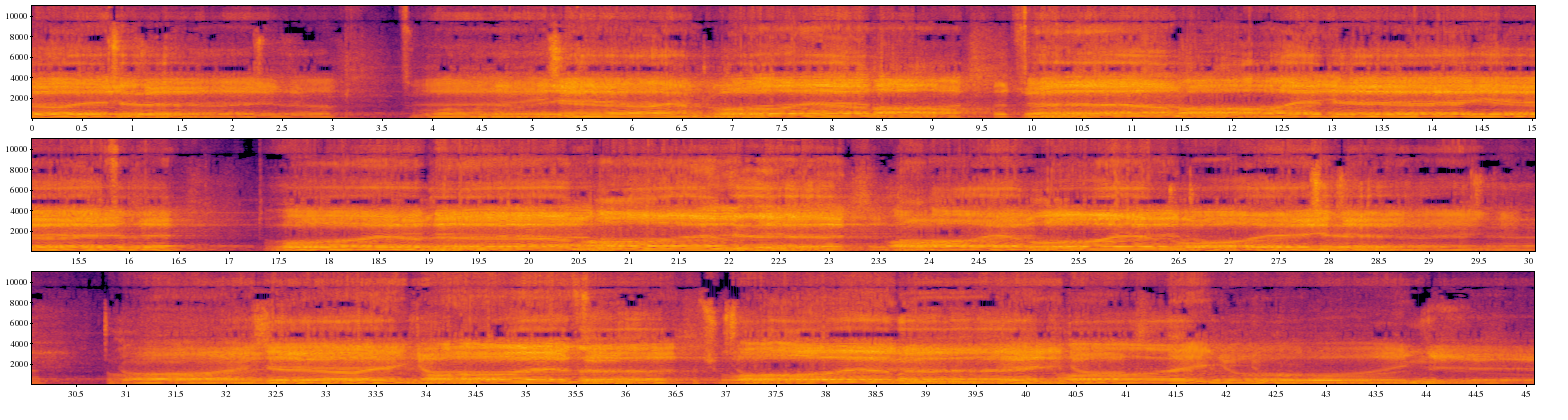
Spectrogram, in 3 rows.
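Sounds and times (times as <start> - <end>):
monks chanting in unison: 0.0 - 45.0.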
